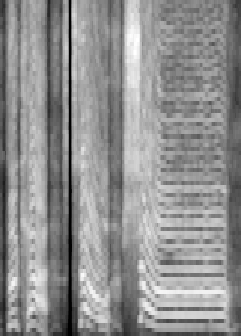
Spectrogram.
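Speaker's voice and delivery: long, booming, stretched-out shout; ring announcer shout. Acted. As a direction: bellow the show name to the crowd. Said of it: "the wrestling intro bit".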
